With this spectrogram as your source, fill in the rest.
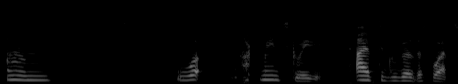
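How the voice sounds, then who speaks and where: A woman's voice: mid-range voice, measured pace, bright, forceful tone, no echo. A young woman with a German accent chatting hesitantly between voice recordings, with many fillers. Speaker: amateur voice actor. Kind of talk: casual recording vlog.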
